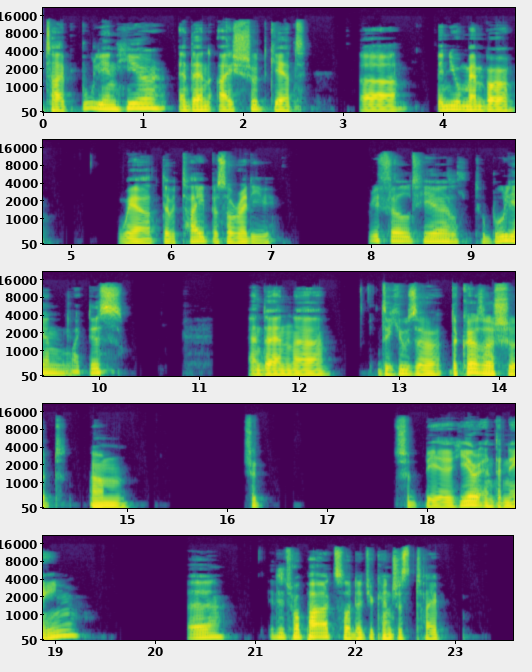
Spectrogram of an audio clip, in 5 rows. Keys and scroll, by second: 1.9 Return, 2.0 Return, 3.1 super+space, 5.1 Right, 5.8 Left, 7.2 BackSpace, 12.8 Home, 18.8 Up, 18.9 Down, 20.1 Up, 20.3 Down.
